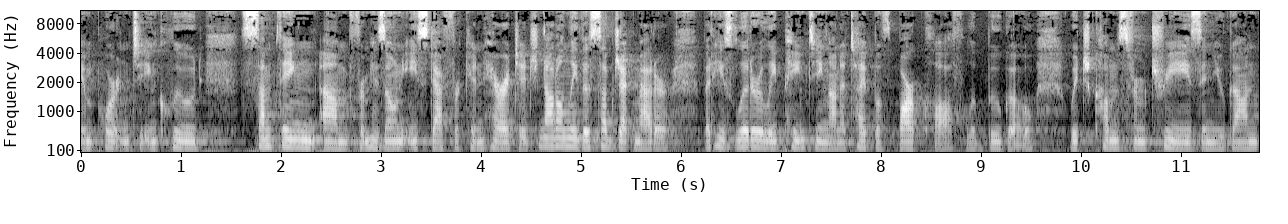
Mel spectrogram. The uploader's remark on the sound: We visit the Whitechapel Gallery in London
